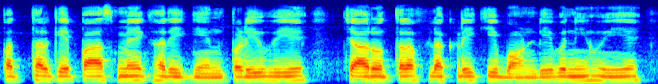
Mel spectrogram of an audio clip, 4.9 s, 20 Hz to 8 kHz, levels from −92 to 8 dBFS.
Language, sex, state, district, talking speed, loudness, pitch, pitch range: Hindi, male, Uttar Pradesh, Lalitpur, 220 wpm, -15 LUFS, 110 Hz, 105-110 Hz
